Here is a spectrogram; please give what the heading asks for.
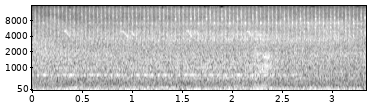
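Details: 2022 Toyota Innova Reborn 2.0 V automatic, about 17,000 km, used-car inspection: steady even idle with a smooth low hum, no knocks or ticks; engine judged normal, dry with no seepage, compressor dry.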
